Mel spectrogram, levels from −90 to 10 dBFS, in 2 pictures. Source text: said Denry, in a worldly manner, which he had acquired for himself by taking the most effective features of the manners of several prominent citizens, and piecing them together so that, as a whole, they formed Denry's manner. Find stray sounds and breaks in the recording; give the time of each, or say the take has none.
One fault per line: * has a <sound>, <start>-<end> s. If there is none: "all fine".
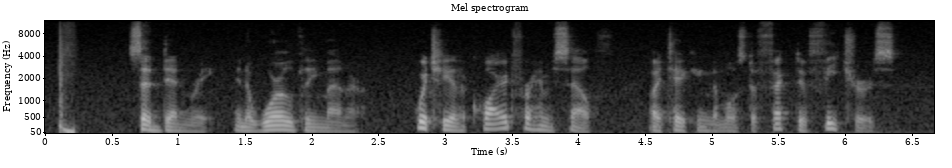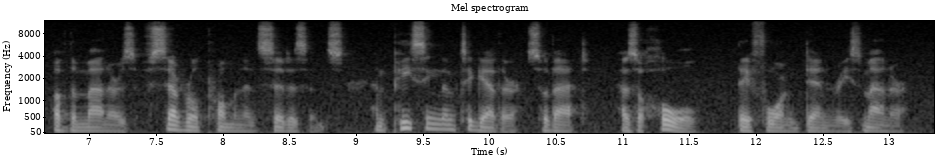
* has a thud, 0.1-0.3 s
